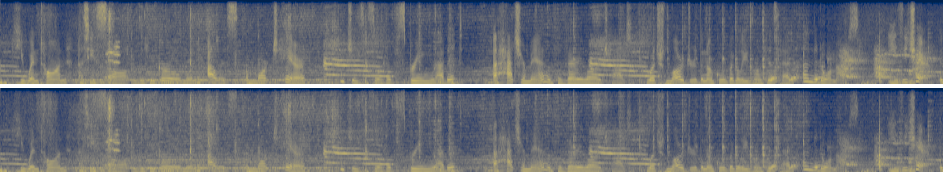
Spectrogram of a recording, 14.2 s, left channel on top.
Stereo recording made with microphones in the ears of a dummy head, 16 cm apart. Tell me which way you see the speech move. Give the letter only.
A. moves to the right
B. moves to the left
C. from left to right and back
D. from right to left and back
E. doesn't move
E.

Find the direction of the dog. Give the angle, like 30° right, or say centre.
50° left.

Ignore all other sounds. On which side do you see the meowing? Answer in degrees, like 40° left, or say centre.
10° left.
